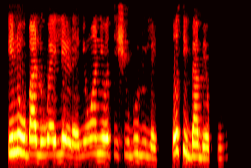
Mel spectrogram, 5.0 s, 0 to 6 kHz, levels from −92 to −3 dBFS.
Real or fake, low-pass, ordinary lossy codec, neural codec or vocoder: real; 5.4 kHz; none; none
